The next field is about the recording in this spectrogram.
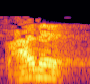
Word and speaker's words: على: طب هي مكتوبة بالياء تكتب بالياء وتنطق بالالف على خلاص.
